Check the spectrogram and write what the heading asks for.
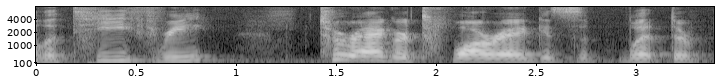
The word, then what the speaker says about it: Touareg: And the tribe is called the Touareg. Yeah, but we say Touareg. I don't know. Yeah. I don't know. But I think Touareg, the tribe, is spelled without the O.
